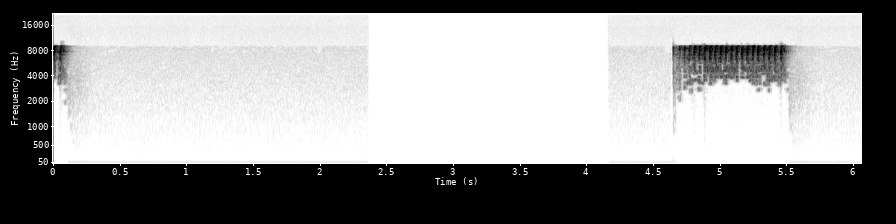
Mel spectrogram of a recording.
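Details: High, raspy katydid buzz, part of a 2020 recording by the National Institute of Biological Resources: the tail of one burst opens, then after a long silent gap a single full pulsed buzz of about one second.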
